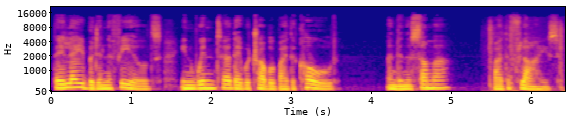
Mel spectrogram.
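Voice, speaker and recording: A woman narrating a radio drama as a grave, measured storyteller of a farm fable. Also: deep voice, dark tone. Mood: sombre.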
